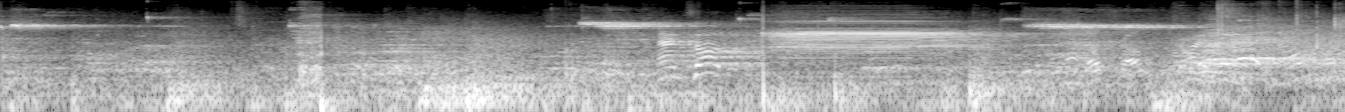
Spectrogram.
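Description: Basketball being dribbled on a hardwood gym floor, with sneakers squeaking in several high bursts and players' voices echoing in the large hall.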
